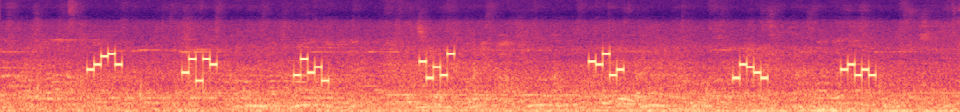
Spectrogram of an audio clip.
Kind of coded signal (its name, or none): five-tone selective call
